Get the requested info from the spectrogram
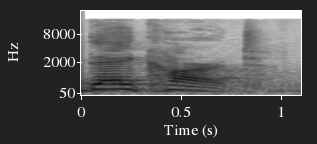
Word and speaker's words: Descartes: The first one is René Descartes. D-E-S-C-A-R-T-E-S. Okay, pronounced Descartes, not Descartes. Descartes? No. Descartes, everybody say that with me. Descartes. Yeah, no S at the end, just Descartes.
